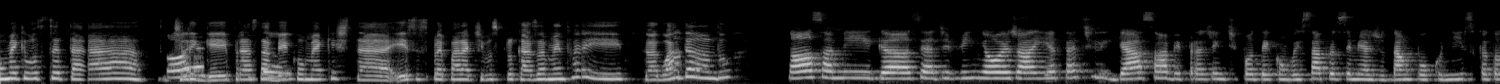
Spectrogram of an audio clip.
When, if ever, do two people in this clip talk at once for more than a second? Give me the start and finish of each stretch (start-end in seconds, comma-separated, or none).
1.7-3.0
